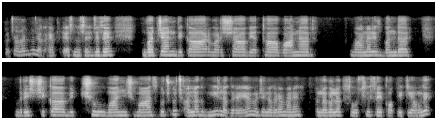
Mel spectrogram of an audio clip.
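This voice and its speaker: Woman reading word lists slowly. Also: mid-range voice, little pitch movement, clear, resonant tone. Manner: reads word lists slowly, coaxing asides to students. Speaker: teacher. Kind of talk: exam-prep vocabulary lesson.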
